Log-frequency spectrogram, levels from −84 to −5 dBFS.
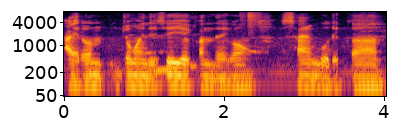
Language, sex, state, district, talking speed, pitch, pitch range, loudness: Chakma, male, Tripura, Dhalai, 120 wpm, 85 Hz, 80-90 Hz, -21 LUFS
